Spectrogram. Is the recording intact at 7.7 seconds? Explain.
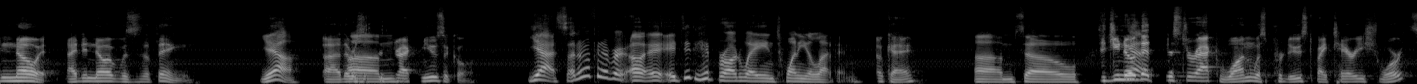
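No. Timecode bleed runs throughout, so at 7.7 s linear timecode leaking into the audio chirps and warbles well below the speech, alternating between tones around 1 and 2 kHz rather than holding one steady tone.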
